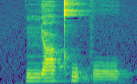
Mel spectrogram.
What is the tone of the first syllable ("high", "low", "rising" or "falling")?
high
